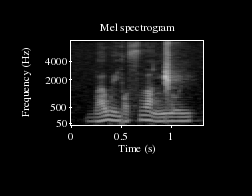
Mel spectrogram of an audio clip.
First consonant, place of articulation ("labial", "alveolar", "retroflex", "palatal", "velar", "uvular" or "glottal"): labial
